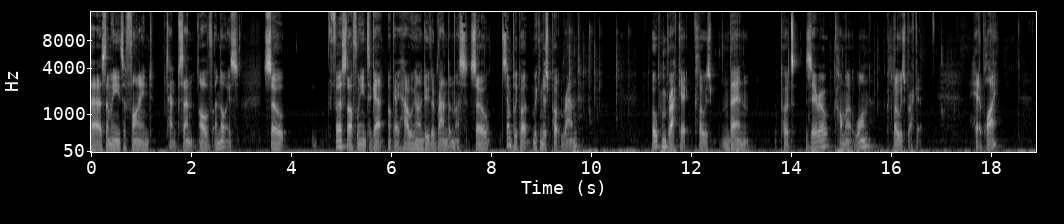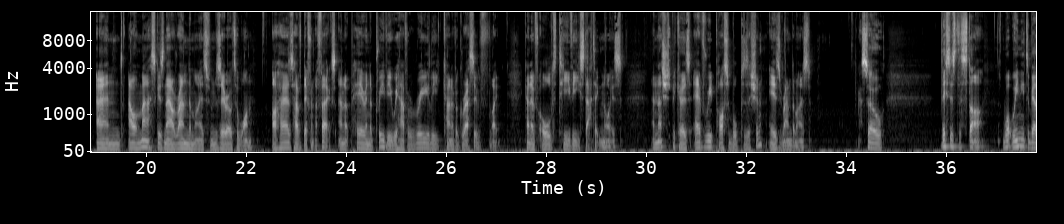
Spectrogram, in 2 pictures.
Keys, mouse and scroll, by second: 9.6-11.3 typing, 14.3 0, 17.8 click.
